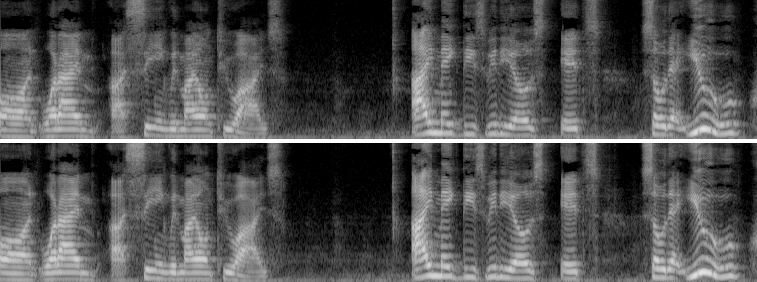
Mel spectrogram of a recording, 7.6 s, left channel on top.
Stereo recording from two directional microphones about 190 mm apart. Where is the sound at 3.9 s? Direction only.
45° right (ahead or behind).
